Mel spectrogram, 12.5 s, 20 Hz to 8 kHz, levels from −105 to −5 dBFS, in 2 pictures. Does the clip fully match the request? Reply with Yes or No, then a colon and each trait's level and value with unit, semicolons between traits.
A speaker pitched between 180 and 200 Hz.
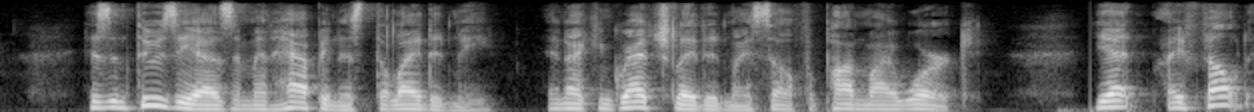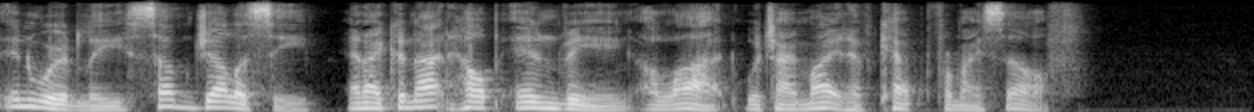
No: low, 120 Hz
